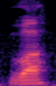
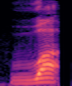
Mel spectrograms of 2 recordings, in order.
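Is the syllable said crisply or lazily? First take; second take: lazily; crisply. First: The syllable is said lazily with barely rounded lips. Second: The syllable is said crisply with clear lip rounding. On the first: "やる気なくわ、わっていう程度" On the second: "はっきり発音する"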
